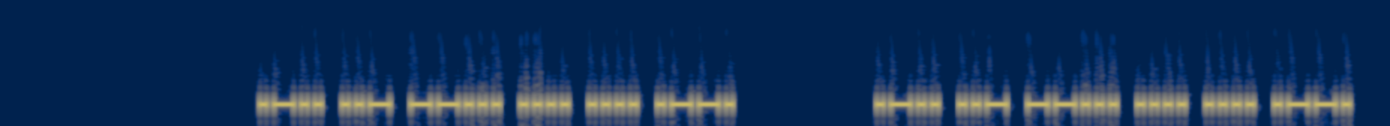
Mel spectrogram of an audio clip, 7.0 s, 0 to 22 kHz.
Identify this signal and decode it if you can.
Morse code, heard as a keyed tone, about 36 wpm, 700 Hz. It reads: LU7HHP LU7HHP
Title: DXCC-100 Call Signs - 6 Characters - Repeated 2x - 35wpm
